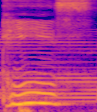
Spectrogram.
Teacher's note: మహాప్రాణాక్షము ధ దీర్ఘముతో ధీస్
